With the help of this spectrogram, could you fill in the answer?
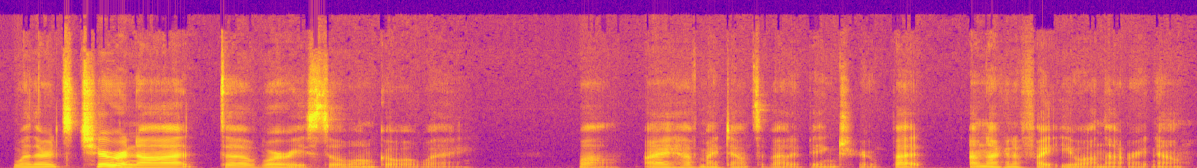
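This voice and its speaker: Woman acting a low, creaky-voiced protective best friend. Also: heavily acted. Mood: gently concerned. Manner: casual, supportive, blunt, sweary. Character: caring, protective young woman best friend, pre-med psych student. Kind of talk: ASMR comfort roleplay, conversational.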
